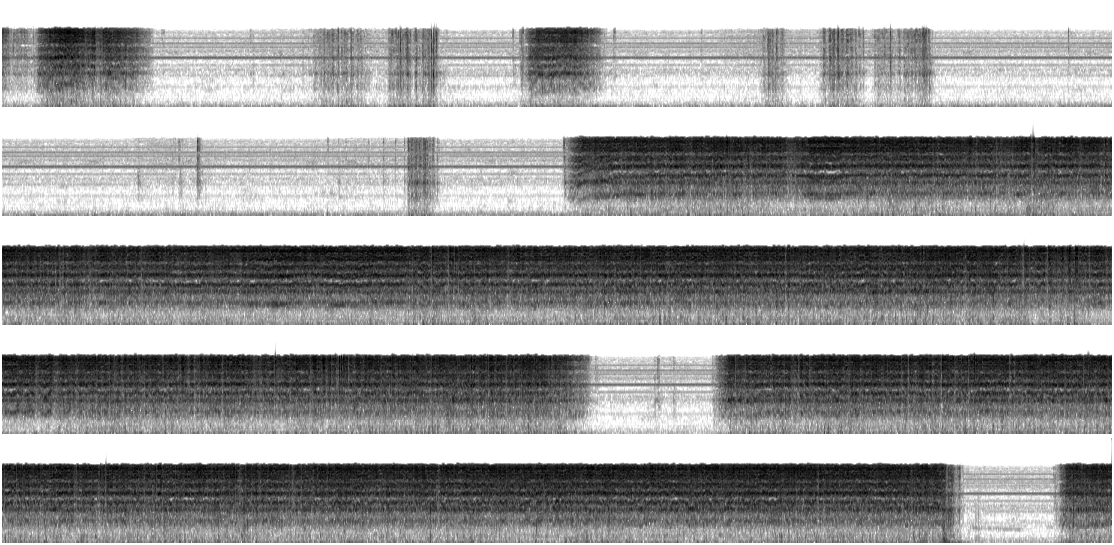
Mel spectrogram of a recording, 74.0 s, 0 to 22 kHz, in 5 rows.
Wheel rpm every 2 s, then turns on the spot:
100, 0, 10, 50, 10, 10, 0, 0, 0, 0, 20, 200, 230, 230, 240, 230, 220, 230, 230, 230, 220, 240, 230, 230, 230, 150, 30, 210, 220, 220, 230, 220, 220, 230, 220, 190, 50.
4-6 10-12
